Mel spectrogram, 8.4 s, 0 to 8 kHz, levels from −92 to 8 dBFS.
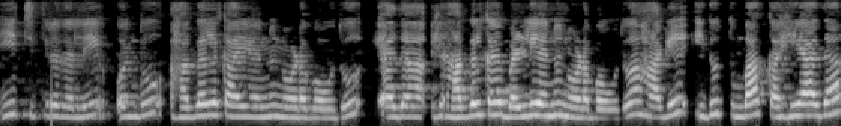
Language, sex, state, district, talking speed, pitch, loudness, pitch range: Kannada, female, Karnataka, Dharwad, 100 wpm, 250 Hz, -18 LUFS, 230-275 Hz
